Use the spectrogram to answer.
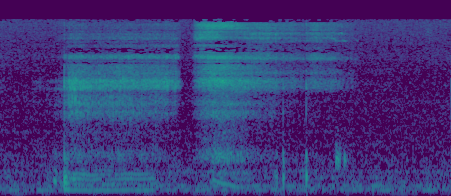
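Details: English Bulldog sleeping and snoring: soft rumbling snore with a snort at the start, then quieter wheezy breaths and small clicks; snoring.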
